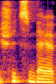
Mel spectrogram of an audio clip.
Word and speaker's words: Schützenberger: To give one example, in the book The Ancestor Syndrome, Anne Arcelin Schützenberger, I'm pronouncing Schützenberger correctly because I'm originally from Vienna, Austria.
